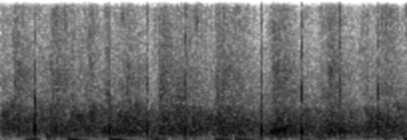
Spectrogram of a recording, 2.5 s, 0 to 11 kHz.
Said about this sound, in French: 30 personnes d'exception qui sont en face de nous, qui viennent d'applaudir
